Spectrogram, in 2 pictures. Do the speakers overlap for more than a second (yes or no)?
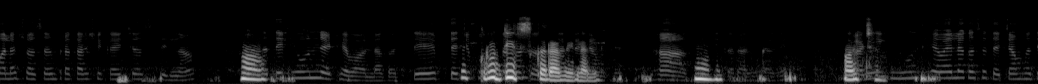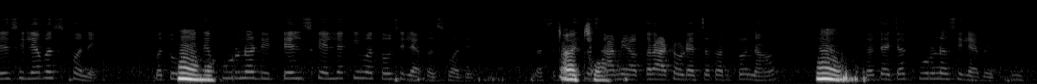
yes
